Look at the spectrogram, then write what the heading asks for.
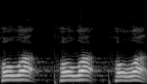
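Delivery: very loud, automated cockpit alarm voice. Retelling a crashed flight's voice recording, imitating a cockpit warning voice. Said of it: "You hear the voice saying".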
